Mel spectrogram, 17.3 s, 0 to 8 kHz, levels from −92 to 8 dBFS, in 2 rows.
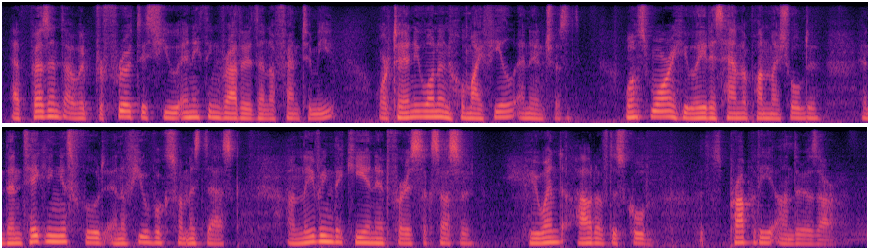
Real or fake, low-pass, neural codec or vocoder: fake; 7.2 kHz; codec, 16 kHz, 0.5 kbps, X-Codec, WavLM features, trained on Multilingual LibriSpeech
